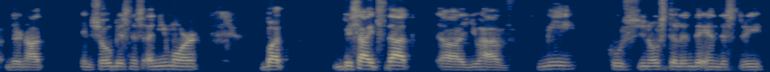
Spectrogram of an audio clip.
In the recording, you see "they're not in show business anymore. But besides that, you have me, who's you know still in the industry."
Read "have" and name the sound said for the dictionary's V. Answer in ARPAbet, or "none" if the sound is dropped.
V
